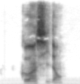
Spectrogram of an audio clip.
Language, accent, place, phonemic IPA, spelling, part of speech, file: French, France, Lyon, /kɔ.ɛ̃.sid/, coïncident, verb, LL-Q150 (fra)-coïncident.wav
- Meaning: third-person plural present indicative/subjunctive of coïncider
